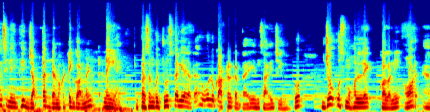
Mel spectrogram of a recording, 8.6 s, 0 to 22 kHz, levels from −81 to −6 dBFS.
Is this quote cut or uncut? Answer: cut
